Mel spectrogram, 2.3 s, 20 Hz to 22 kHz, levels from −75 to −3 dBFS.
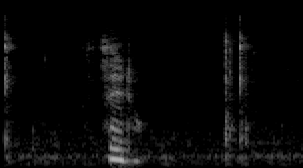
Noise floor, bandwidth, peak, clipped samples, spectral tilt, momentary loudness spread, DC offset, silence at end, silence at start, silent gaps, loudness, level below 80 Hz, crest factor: -61 dBFS; 16 kHz; -16 dBFS; under 0.1%; -2.5 dB/octave; 22 LU; under 0.1%; 0.4 s; 0.05 s; none; -37 LUFS; -80 dBFS; 24 dB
